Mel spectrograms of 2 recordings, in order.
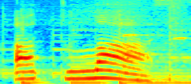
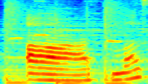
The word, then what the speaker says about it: атлас: словах два склади який склад наголошений у слові атлас другий а у слові атлас перший А зараз пограємо в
